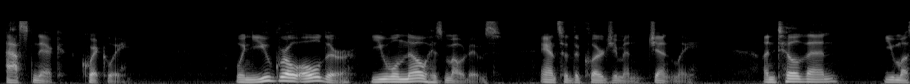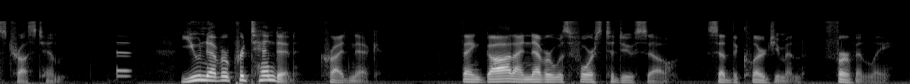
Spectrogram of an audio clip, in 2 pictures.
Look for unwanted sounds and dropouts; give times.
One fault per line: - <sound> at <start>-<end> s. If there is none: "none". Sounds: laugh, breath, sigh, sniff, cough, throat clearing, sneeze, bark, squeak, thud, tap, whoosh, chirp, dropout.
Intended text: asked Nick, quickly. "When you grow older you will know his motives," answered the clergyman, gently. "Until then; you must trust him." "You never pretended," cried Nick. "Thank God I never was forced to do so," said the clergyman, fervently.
- chirp at 10.3-10.4 s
